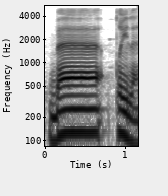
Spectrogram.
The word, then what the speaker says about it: باطلا: باطلا، لا رقق الباء والألف، باطلا باطلا.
